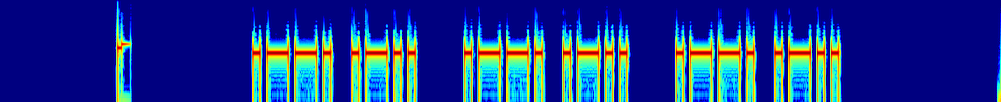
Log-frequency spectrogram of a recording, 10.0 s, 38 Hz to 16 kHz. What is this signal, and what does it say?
Morse code, heard as a keyed tone, about 17 wpm, 700 Hz. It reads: PL PL PL
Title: Multi-letter Phonemes Repeated 3x 17wpm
